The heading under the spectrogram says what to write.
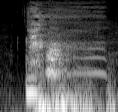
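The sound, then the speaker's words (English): A dog, Mitzi, lets out one loud, drawn-out vocalization, somewhere between a bark and a whining yelp, lasting about a second with no talking. “She is in every episode of the podcast at least once, barking or growling.”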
